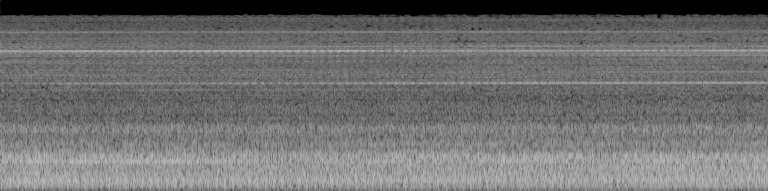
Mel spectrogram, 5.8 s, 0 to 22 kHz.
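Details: Hotpoint 9530 Electronic 1000 Plus washer spinning a large towel load after a boilwash: steady high whirr holding even pitch, no thumping or wobble; drum spinning smoothly at full speed.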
